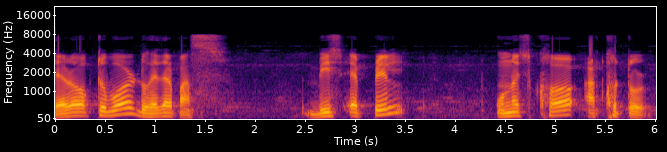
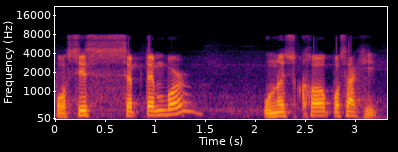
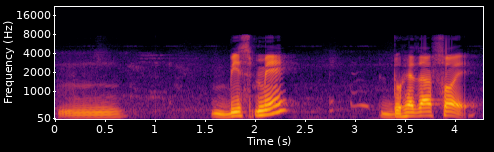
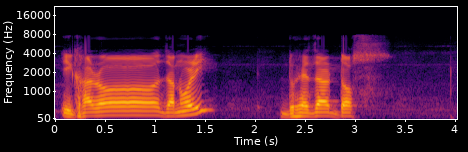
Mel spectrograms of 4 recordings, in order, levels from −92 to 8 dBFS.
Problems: background sounds at intervals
